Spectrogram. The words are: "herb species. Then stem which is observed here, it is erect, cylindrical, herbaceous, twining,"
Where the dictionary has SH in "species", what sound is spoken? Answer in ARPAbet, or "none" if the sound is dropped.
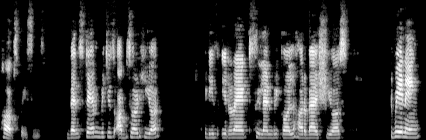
S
